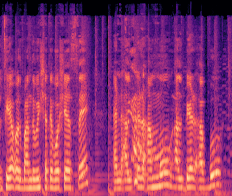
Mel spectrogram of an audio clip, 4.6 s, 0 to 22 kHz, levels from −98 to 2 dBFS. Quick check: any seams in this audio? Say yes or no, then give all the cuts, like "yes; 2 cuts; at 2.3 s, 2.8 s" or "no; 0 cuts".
no; 0 cuts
